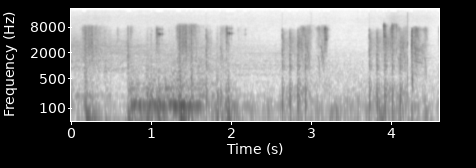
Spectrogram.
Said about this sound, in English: I hear more gunshot though.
